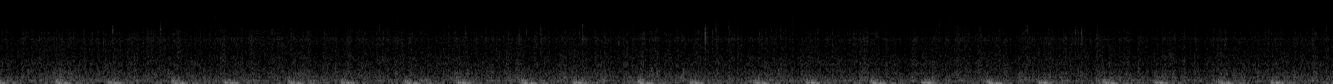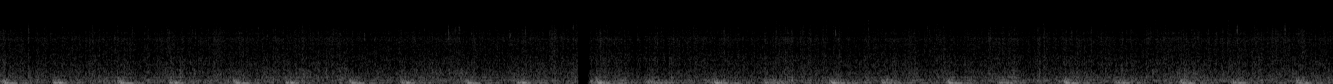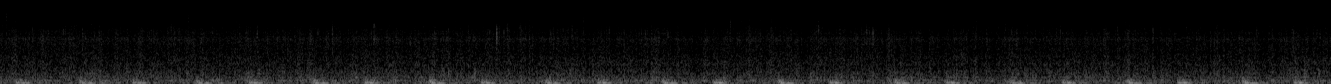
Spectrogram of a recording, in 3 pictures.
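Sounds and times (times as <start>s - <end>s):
rain hissing: 0.0s - 39.9s.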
